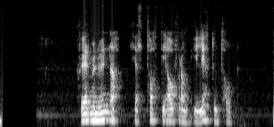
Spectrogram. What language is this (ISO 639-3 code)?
isl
